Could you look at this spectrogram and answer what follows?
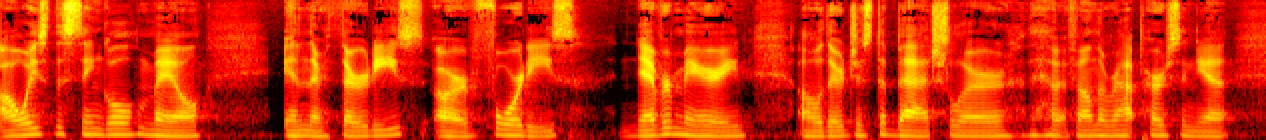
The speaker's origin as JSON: {"language": "English", "region": "Georgia", "country": "United States", "tie": "born or raised there", "said": "growing up in Georgia"}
